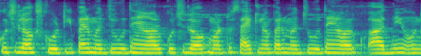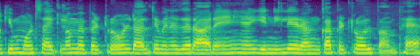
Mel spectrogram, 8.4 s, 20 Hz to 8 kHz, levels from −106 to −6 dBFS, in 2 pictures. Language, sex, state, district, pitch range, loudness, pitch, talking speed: Hindi, female, Delhi, New Delhi, 200-215 Hz, -15 LUFS, 210 Hz, 240 wpm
